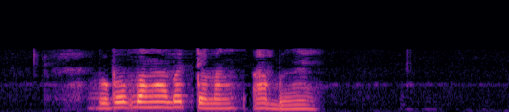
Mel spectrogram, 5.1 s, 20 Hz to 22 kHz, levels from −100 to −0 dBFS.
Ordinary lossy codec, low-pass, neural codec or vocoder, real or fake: AAC, 16 kbps; 3.6 kHz; none; real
